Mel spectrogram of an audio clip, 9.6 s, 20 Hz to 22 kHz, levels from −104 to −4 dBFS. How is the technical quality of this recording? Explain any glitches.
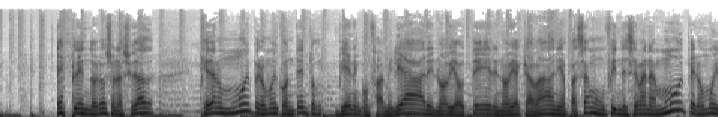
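Two glitches break the recording. At 1.47 s and 2.83 s the sound jumps abruptly, losing roughly 40 ms and then about 10 ms with no gap of silence. Likely cause: dropped buffers (overrun), where samples were overwritten before being read and the remaining audio was spliced together.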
